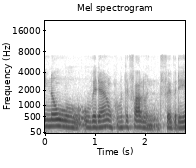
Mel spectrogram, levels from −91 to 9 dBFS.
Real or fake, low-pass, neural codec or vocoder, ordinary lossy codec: real; 7.2 kHz; none; none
